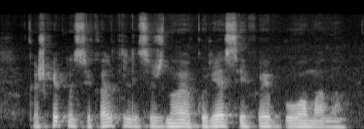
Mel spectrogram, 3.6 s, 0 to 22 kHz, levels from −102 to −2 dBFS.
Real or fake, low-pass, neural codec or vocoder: real; 14.4 kHz; none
